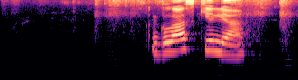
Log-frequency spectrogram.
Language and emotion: Russian, neutral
